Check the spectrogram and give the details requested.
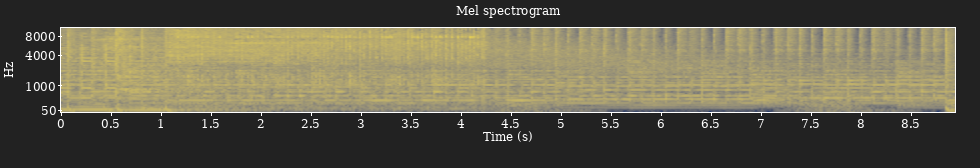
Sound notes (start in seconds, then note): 1.0 crank whirring; 5.3 upbeat music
